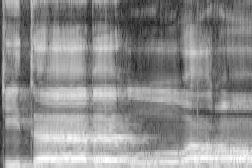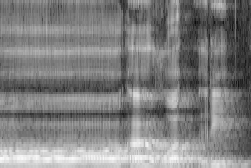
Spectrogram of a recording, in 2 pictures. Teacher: വറാഅ ഇതിലുള്ള ദീർഘം മദ് മുത്തസിൽ വാജിബാണ്. നിർബന്ധമായും അലിഫിനെ 4-5 ഹറക്കത്തിൻ്റെ അളവിൽ ദീർഘിപ്പിക്കണം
